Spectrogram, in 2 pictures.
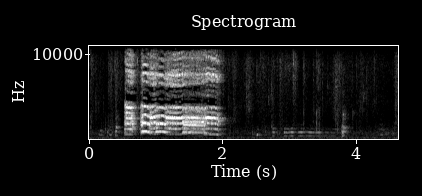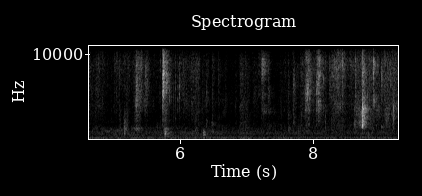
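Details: Backyard rooster in a coop where chickens are eating gives a loud harsh crow of over a second, then a few soft hen clucks and quiet pecking clicks.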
